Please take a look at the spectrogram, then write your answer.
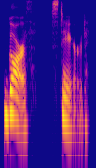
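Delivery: plain reading voice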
